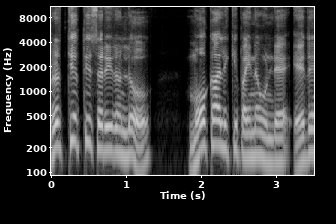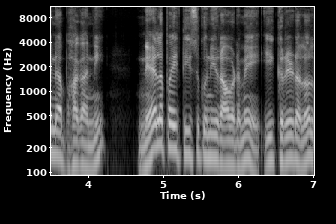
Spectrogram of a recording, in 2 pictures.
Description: Speech in Telugu. There is no code.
